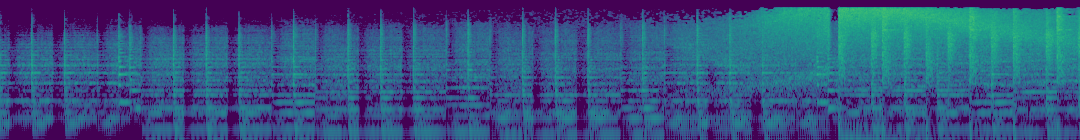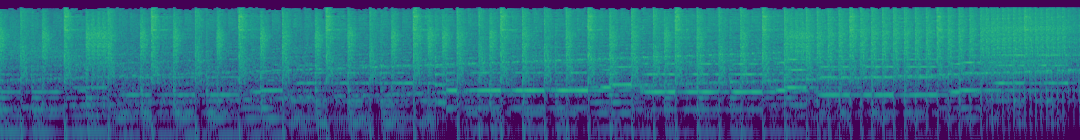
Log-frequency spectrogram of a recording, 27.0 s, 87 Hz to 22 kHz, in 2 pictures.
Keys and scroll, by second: 6.6 space, 8.3 ctrl+z, 11.0 space, 13.5 space, 15.4 ctrl+z, 19.9 ctrl+shift+[, 20.0 ctrl+].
